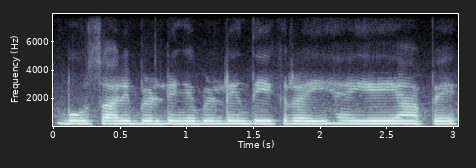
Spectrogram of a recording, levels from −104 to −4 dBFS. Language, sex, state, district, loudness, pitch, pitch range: Hindi, female, Haryana, Charkhi Dadri, -14 LUFS, 200 Hz, 200-205 Hz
